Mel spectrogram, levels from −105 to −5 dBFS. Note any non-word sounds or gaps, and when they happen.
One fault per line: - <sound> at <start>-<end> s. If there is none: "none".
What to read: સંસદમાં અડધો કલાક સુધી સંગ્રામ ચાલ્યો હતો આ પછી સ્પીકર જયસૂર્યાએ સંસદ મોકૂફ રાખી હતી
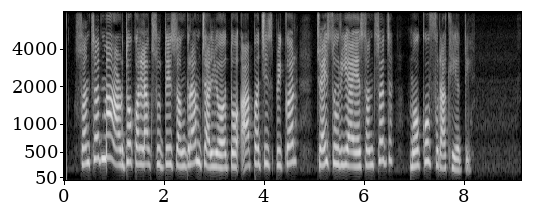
none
